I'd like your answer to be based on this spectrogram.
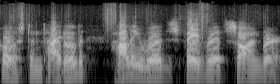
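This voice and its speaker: A man speaks in an ordinary speaking voice at a fairly quick pace. His intonation is lively. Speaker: radio personality. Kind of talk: radio interview questions.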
